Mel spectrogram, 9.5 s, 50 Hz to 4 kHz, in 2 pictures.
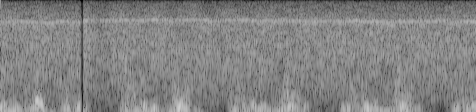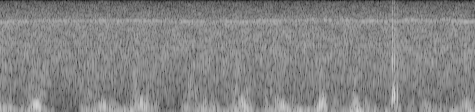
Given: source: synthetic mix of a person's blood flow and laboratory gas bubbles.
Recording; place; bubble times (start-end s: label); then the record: Doppler ultrasound of blood flow; precordium
8.64-8.77 s: bubbles
From the record:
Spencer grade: 1 (occasional bubble signal discernible with the cardiac motion signal, with majority of cardiac periods free of bubbles); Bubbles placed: anywhere in the cardiac cycle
